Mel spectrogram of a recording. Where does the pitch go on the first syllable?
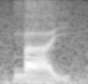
low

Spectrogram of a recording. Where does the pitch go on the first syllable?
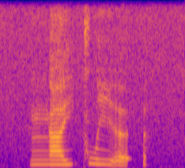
rising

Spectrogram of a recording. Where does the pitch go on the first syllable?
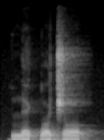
low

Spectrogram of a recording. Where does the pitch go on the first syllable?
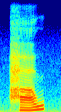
rising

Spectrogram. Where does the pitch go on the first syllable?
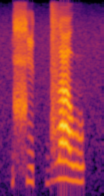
low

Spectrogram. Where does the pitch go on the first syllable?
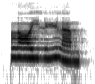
low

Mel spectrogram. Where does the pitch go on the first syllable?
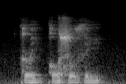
low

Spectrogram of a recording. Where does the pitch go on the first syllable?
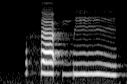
high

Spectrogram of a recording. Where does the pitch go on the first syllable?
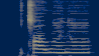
high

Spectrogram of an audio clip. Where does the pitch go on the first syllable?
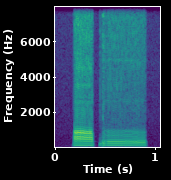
low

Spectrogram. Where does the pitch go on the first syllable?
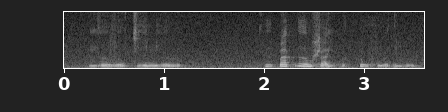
low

